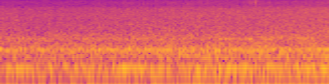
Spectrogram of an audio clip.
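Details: Diesel pickup after a boost leak at a clamp was fixed, driven in third gear under load on back roads: a steady, deep, smooth drone with no hiss or whoosh of escaping boost, normal turbo boost.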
